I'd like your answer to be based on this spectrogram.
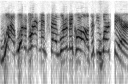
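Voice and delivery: very high-pitched, furious, angry shouting. Demanding which apartments the caller works for: yelling angrily. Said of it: "Why are you yelling at me?".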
